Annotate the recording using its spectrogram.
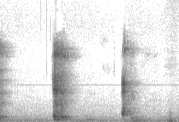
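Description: A young man coughing: three short, sharp coughs a little under a second apart.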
